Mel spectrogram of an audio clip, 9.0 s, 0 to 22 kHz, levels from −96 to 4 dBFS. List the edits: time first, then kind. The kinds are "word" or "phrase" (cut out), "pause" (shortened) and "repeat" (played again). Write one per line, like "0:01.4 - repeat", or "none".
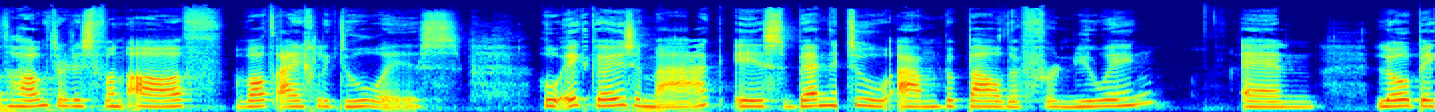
0:02.1 - word
0:03.7 - word
0:05.2 - word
